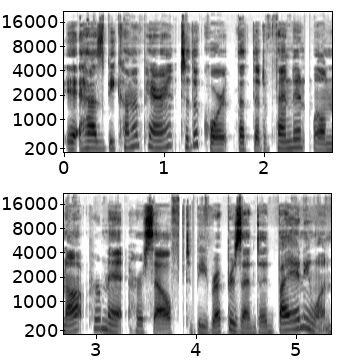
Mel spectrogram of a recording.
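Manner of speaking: normal talking voice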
